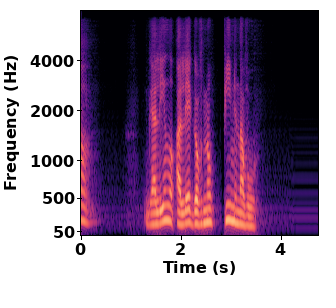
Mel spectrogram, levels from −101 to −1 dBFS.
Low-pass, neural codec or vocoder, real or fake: 7.2 kHz; codec, 16 kHz, about 1 kbps, DyCAST, with the encoder's durations; fake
